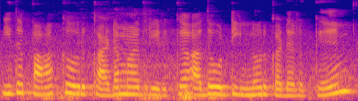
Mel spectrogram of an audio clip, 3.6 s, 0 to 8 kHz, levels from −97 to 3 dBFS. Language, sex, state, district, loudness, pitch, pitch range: Tamil, female, Tamil Nadu, Kanyakumari, -14 LUFS, 210 Hz, 190-225 Hz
